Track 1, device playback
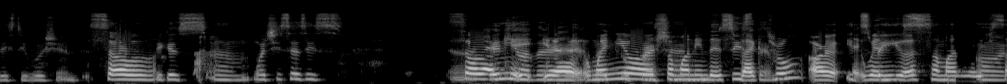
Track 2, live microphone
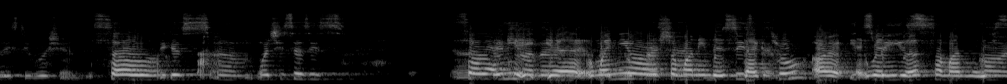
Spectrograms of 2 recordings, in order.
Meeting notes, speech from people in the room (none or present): none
